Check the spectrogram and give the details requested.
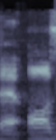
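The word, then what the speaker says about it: Auxerre: By the way, it is uh O A U X E R E, which pronounced Oz or something like that.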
